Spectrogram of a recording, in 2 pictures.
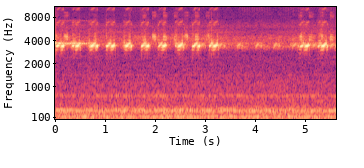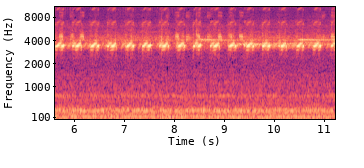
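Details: Grass insects calling late on an autumn night in Changnyeong, South Gyeongsang Province; rhythmic high chirps roughly three per second, pausing briefly near the middle before resuming, with a steady continuous trill and faint low hum underneath.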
